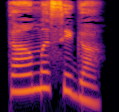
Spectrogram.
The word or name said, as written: ತಾಮಸಿಕ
